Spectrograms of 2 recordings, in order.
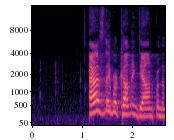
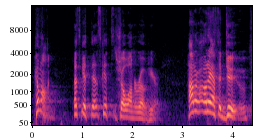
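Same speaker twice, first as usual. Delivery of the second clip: louder, fast, exasperated rant; impatient outburst; 5 dB louder, faster than usual. Retold or imitated. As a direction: hurry them up, out of patience. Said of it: "I don't know how it sounded".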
